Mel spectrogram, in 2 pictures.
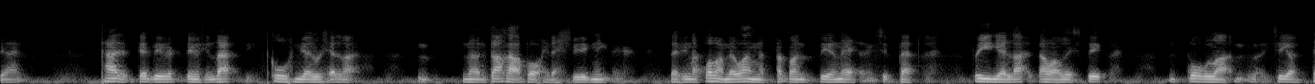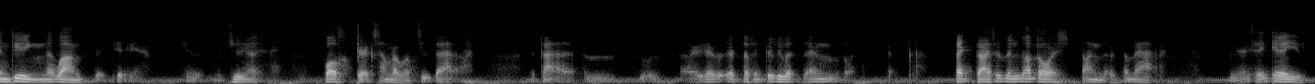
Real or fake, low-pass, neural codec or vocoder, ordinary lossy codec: fake; 7.2 kHz; codec, 16 kHz, 0.5 kbps, FreqCodec, larger model; none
